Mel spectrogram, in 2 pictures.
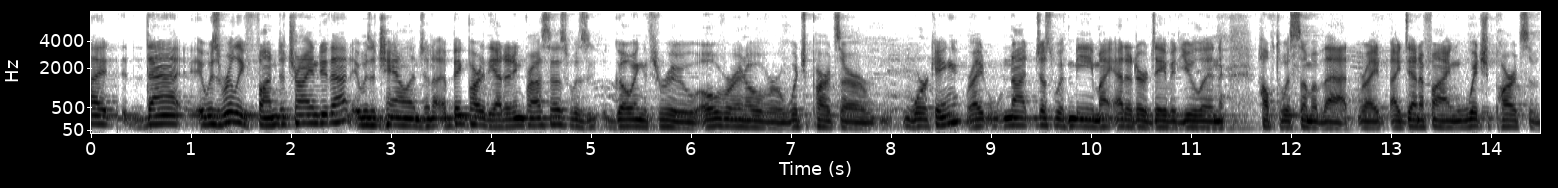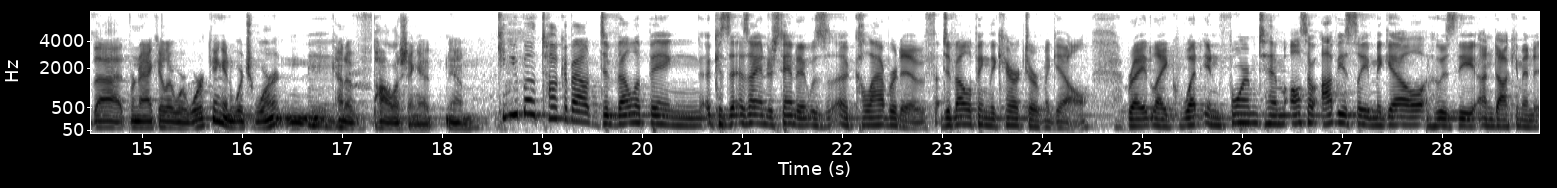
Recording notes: LARB Radio was live at The Last Bookstore in Downtown LA this past Sunday at the Book Release Party. Captivated the overflow crowd.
